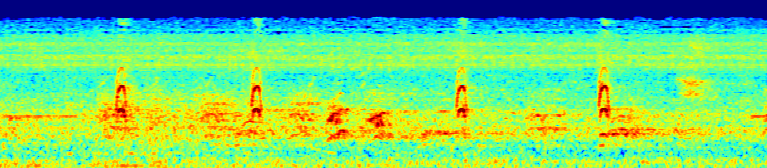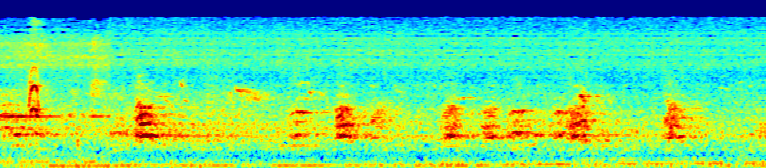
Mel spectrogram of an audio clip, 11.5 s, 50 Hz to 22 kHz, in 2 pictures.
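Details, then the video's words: Four dogs kept outside all day bark in uneven bursts, some barks close and loud and others softer. A low rumble runs beneath, swelling in the second half. "4 Dogs Barking Allday"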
